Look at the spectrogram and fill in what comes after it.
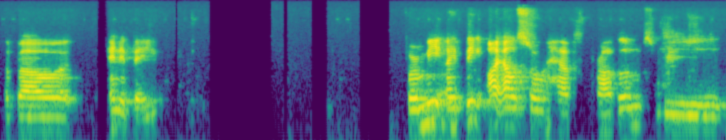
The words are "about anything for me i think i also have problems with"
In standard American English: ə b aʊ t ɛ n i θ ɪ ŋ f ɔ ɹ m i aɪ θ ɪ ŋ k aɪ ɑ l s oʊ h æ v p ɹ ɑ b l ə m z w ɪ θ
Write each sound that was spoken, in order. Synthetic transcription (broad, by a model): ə b aʊ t ɛ n i θ ɪ ŋ f ɔ ɹ m i aɪ θ ɪ ŋ k aɪ ɑ l s oʊ h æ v p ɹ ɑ b l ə m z w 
